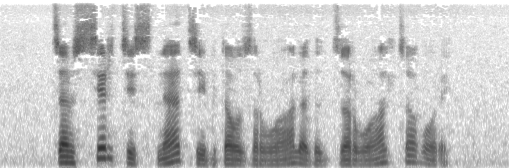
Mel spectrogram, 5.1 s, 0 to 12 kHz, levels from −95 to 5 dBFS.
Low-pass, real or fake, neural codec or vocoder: 10.8 kHz; real; none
